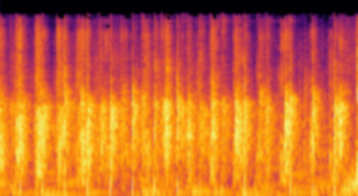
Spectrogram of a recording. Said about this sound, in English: All right, that was a bit fast for a slow clap. I guess people are excited.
